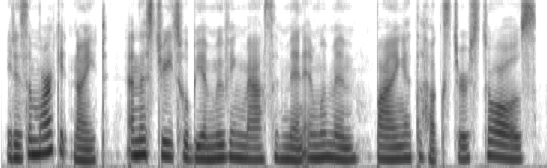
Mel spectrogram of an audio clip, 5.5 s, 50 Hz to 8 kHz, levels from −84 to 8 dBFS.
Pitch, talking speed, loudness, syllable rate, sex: 185 Hz, 240 wpm, -17 LUFS, 5.2 syllables/s, female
